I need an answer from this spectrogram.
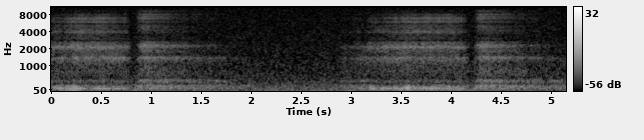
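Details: Aged Labrador Retriever, a female, dozing at home; two slow breaths heard, a gentle snore-like rumble and breathy release, separated by a quiet pause of a couple of seconds.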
